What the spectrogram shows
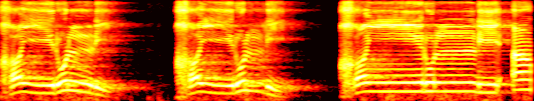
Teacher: Ada dumat tanwin bertemu lam, namanya bacaan idgham bila guna, hanya masuk pada huruf lam tanpa ditekan, tanpa mendengung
